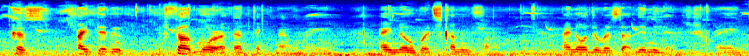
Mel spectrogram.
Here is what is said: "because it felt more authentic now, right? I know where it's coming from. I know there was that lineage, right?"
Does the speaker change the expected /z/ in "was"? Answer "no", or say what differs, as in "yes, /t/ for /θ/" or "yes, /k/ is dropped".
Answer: no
